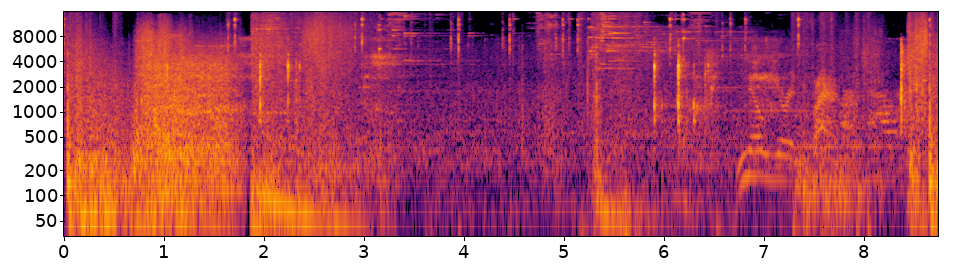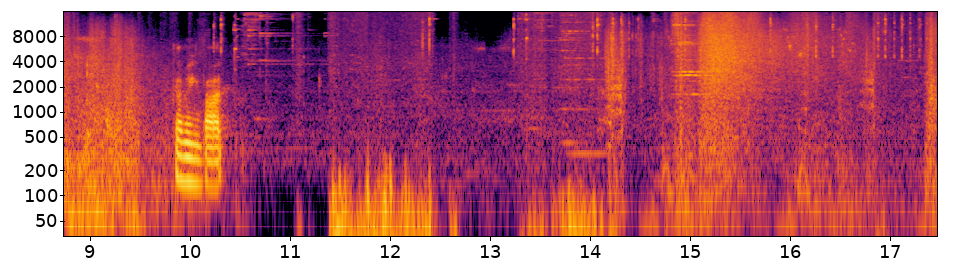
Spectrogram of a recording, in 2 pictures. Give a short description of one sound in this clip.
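Game spell and weapon effects crash and whoosh during a fast battle.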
